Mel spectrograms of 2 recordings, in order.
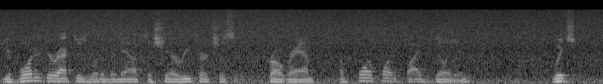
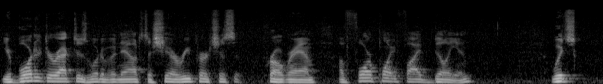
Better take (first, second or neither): second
